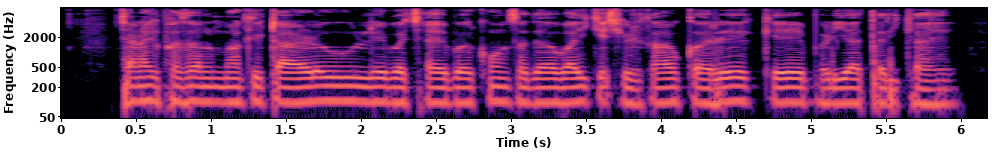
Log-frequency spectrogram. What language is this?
Chhattisgarhi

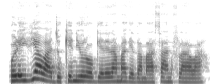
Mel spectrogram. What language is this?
Kikuyu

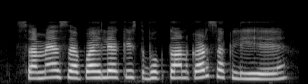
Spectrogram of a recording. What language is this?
Magahi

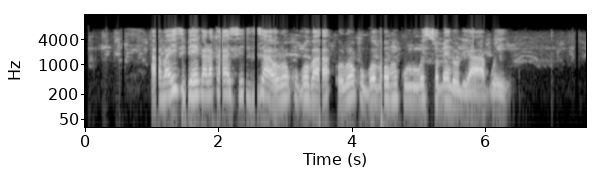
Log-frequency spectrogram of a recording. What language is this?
Ganda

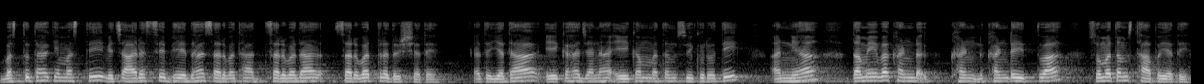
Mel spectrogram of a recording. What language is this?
Sanskrit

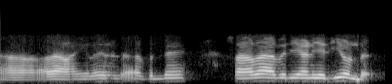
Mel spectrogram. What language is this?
Malayalam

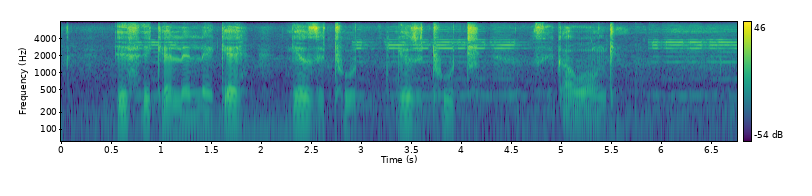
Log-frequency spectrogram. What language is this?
Xhosa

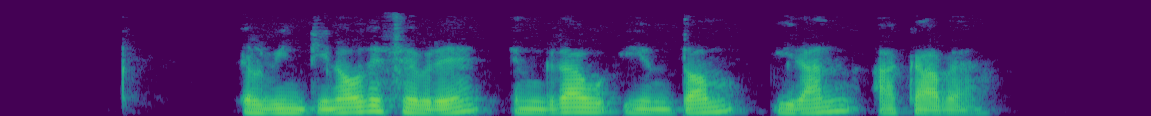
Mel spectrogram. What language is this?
Catalan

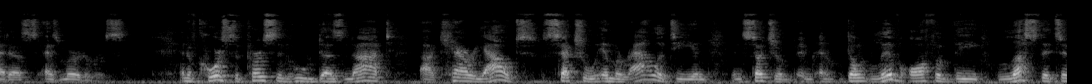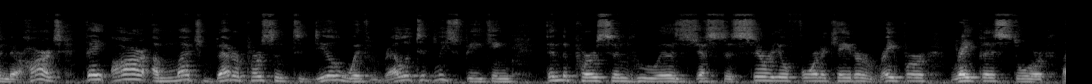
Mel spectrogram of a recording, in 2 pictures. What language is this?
English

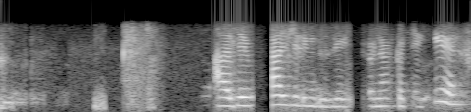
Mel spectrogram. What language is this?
Nepali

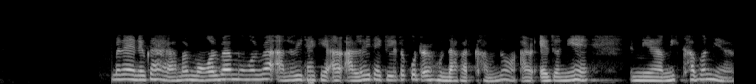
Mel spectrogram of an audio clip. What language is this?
Assamese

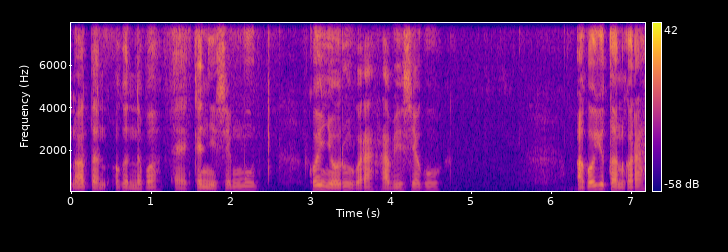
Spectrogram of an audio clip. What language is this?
Kalenjin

